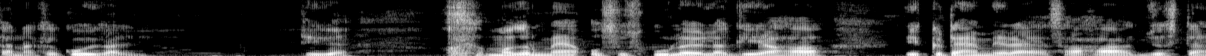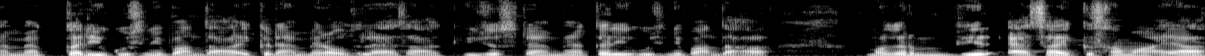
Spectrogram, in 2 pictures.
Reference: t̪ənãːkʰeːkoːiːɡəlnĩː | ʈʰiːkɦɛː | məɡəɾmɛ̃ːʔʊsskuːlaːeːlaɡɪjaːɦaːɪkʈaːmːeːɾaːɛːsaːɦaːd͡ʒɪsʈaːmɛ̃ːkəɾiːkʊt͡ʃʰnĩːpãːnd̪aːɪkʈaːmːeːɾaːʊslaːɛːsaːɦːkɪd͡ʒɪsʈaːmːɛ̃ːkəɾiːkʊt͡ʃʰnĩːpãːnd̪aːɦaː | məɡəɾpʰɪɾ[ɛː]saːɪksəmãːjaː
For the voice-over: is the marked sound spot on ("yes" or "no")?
yes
